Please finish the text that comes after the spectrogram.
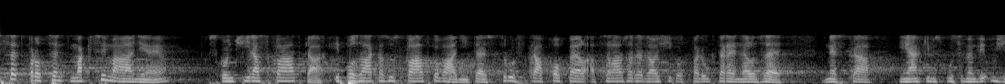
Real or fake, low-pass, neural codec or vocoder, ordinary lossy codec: real; 7.2 kHz; none; AAC, 16 kbps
